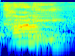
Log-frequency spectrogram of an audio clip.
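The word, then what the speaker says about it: Kani: perfect Zazou in this day and age John Connie as Rafiki helped that's how you pronounce the name Connie John Connie has Rafiki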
